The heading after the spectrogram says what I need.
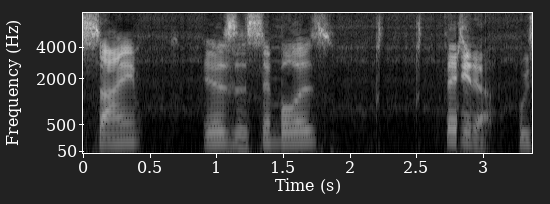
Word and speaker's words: Theta: t in there and it's the Greek letter that makes the sound th so Greeks didn't put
